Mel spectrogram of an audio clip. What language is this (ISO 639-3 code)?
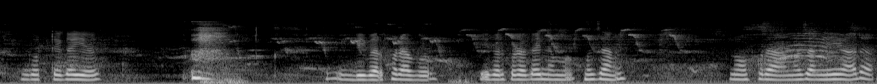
brx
